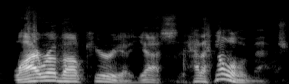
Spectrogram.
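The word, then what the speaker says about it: Valkyria: is that how you say her name Lyra valkiria yes had a hell of a match it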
